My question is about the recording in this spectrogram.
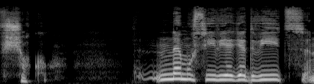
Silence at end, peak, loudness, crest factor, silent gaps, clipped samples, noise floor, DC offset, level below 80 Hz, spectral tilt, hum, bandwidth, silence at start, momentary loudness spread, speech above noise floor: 0 s; -6 dBFS; -19 LUFS; 16 dB; none; under 0.1%; -57 dBFS; under 0.1%; -70 dBFS; -3.5 dB/octave; none; 16 kHz; 0 s; 15 LU; 38 dB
